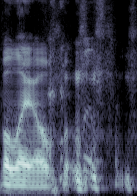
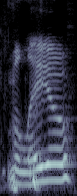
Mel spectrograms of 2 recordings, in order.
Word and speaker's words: Vallejo: Vallejo. Vallejo? Yeah, Vallejo, Okay, that's how you say it.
